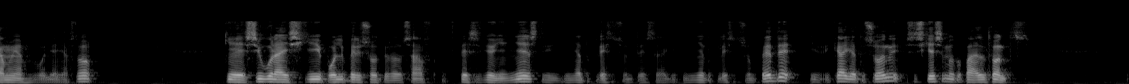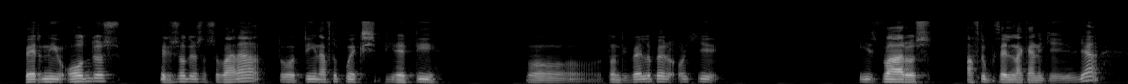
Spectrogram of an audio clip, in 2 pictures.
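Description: Speech recording, no technical faults detected.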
